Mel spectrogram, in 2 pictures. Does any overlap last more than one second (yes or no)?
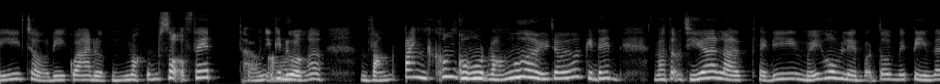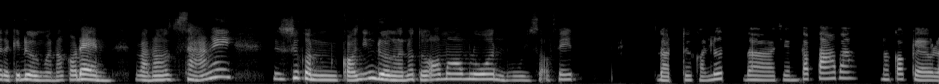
no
